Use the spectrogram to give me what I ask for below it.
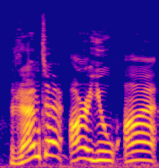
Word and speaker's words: ruimte: Ruimte, R-U-I-M-T-E. The U-I combination is pronounced ui. Ruimte is how you pronounce this word, means area.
